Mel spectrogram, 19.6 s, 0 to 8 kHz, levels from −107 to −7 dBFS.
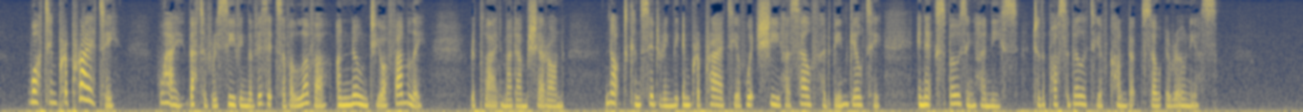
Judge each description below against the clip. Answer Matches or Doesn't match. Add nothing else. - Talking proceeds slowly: Matches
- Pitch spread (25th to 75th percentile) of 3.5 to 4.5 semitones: Matches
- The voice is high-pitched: Matches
